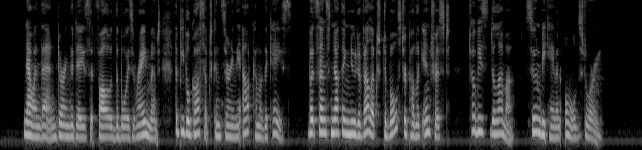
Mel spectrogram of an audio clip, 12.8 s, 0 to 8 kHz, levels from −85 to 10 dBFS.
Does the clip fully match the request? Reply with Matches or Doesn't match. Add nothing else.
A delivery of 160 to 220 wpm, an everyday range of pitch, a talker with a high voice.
Matches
